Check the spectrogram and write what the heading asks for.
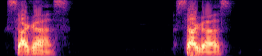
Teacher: si escuchamos esta palabra sabemos que la sílaba tónica es la última es decir es aguda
